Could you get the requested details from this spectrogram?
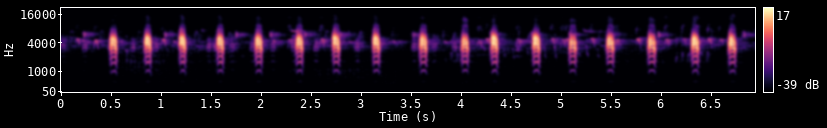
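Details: High, nasal tin-trumpet calls from a red-breasted nuthatch, a small conifer-forest songbird, repeated rapidly and somewhat irregularly, about two to three per second, over a background of softer calls.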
